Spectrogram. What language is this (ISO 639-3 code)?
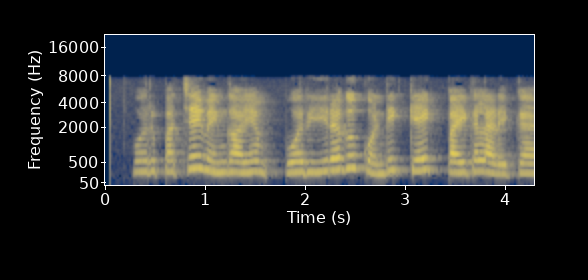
tam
